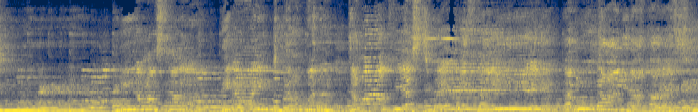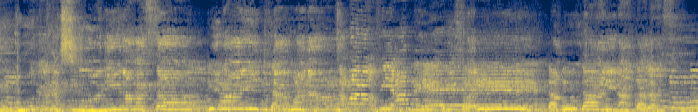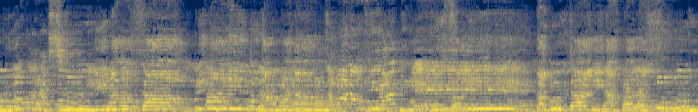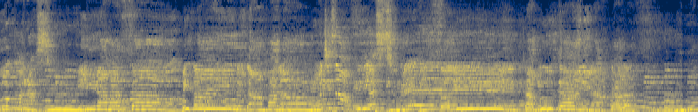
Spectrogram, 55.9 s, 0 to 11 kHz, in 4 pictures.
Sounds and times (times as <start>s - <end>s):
Gospel music: 0.0s - 55.8s.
